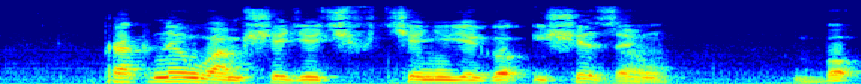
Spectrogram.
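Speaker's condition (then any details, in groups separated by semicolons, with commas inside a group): No condition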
